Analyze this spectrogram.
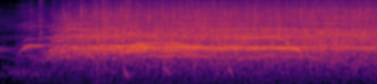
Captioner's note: audience applauding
